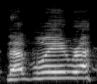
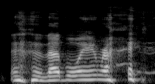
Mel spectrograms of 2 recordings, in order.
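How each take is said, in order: First: Louder and higher, laughing through it; laughing catchphrase. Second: Slow, lightly voiced Texan drawl; a hint of a worried dad, stretched out slowly; Hank Hill. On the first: Retold or imitated. Streamer repeats the catchphrase to chat, laughing loudly. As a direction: burst out with the line amid laughter. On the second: Streamer quoting the cartoon dad's catchphrase, slow and light. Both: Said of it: "Hank Hill catchphrase".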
